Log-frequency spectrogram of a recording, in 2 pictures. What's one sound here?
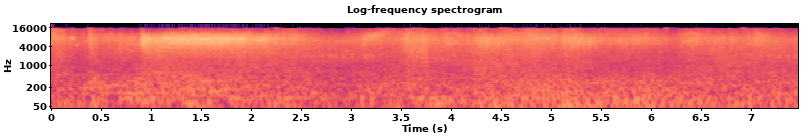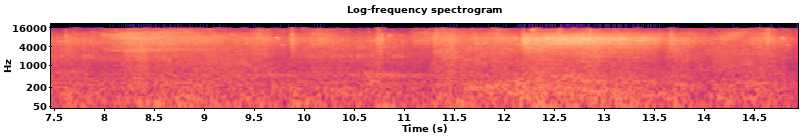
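Magic spells whoosh and burst in bursts of hissing noise.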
